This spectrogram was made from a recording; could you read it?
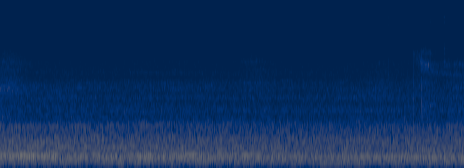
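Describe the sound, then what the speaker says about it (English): A Bakerloo line Underground train in a train-driving game runs at steady speed, a continuous loud rumbling drone of wheels and motors with no breaks. "Yeah, half the enjoyment of riding a train like this is what it sounds like."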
